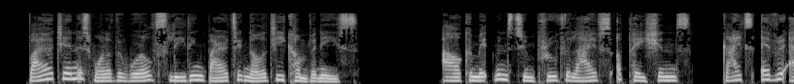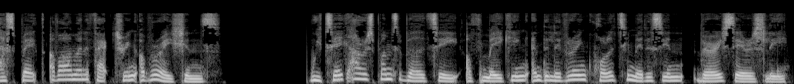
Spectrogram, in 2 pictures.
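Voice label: Danish, female, English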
